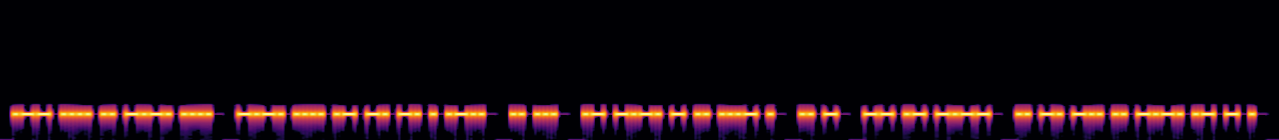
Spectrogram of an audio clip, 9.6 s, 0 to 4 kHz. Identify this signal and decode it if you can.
Morse code, heard as a keyed tone, about 40 wpm, 750 Hz. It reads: WHICH CHANNEL IS ACTIVE IT MAY INDICATE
